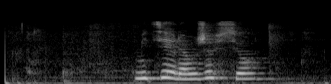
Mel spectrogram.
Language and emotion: Russian, neutral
